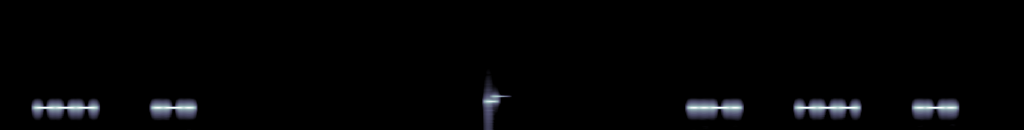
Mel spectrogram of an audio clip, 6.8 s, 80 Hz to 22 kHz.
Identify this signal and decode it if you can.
Morse code, heard as a keyed tone, about 34 wpm, spaced as for 16 wpm, 700 Hz. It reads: OR FOR
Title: 4x Character Spacing - Top 500 Words - 35wpm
